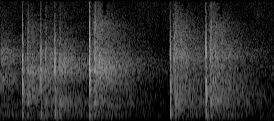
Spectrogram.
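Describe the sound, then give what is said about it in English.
A secret knock on a house door: a quick run of sharp raps, a pause, then two more spaced strikes, each crisp and ringing briefly, with no voices. “He knows the secret knock.”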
